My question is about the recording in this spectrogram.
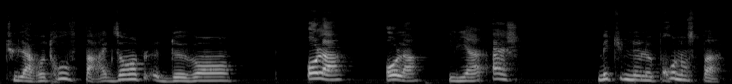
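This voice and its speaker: A woman teacher giving a pronunciation lesson, patiently explaining and repeating sounds slowly while speaking directly to the student. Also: lowish voice, expressive, breathy edge. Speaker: Spanish teacher.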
